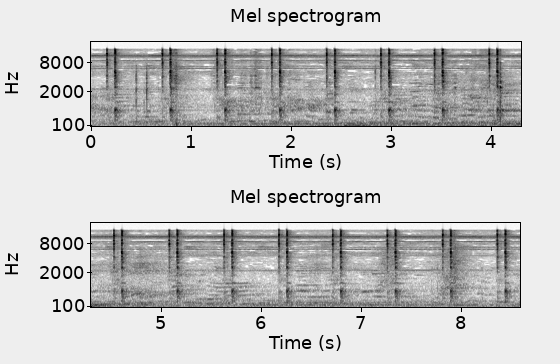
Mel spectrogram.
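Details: Old Jetmac III welder: sharp, fairly regular ticks about twice a second over a low hum while the unit and its LCD keep cycling on and off; cause unknown.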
